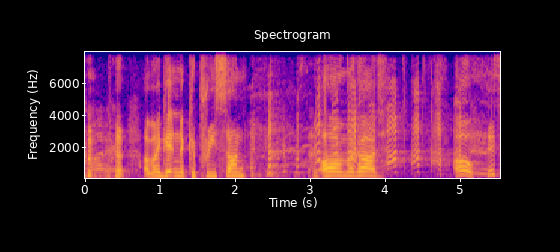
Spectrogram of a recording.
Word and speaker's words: Capri Sun: with the capri sun and i know it's pronounced capri sun i'm being funny don't make fun of me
